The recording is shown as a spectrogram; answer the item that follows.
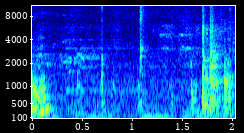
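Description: A few faint clicks and clinks of a glass pot lid being lifted off a cooking pot, under quiet background music.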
